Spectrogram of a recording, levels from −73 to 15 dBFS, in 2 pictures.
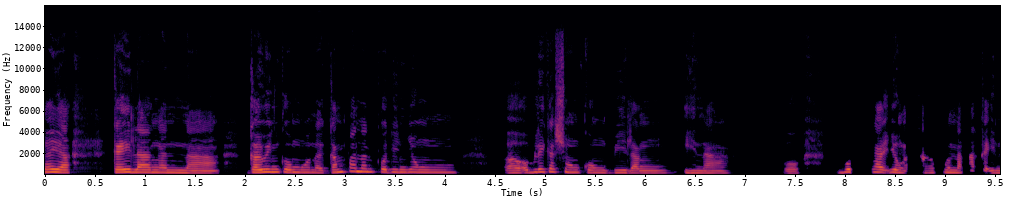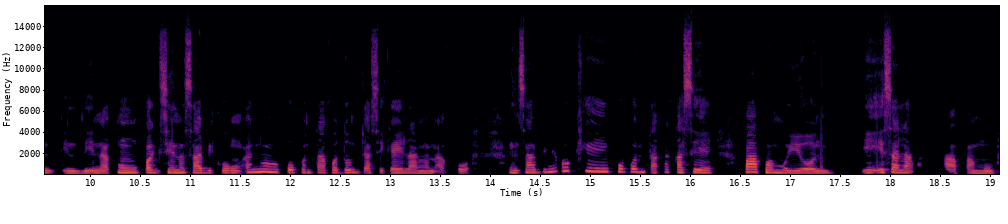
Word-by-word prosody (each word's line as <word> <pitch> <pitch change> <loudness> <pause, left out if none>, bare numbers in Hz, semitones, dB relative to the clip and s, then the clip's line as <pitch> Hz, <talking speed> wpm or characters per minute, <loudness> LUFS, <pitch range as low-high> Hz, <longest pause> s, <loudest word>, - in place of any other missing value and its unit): Kaya 250 -2 +8 0.4
kailangan 235 -3 +6
na 195 -2 +2 0.5
gawin 250 +2 +7
ko 255 -2 +3
muna, 230 -3 -1
gampanan 275 +5 +2
ko 255 -2 0
din 240 -1 -1
yung, 235 -1 -1 0.8
ah, 210 +1 +2
obligasyon 255 0 0
kong 215 -2 -4
bilang 195 -2 -2 0.2
ina. 185 -2 -4 0.5
Oh, 170 +1 -6 0.3
buti 245 +5 0 0.2
nga 245 - +5
yung 230 -3 +1
asawa 205 +3 -10
ko 235 - -13
nakakaintindi 190 -2 -3
na 180 -2 0
kung 215 +3 +1
'pag 220 -3 +3
sinasabi 205 -1 0
kong, 195 -1 -2
"Ano, 255 +1 +4
pupunta 225 -2 -3
ako 215 -1 -4
do'n 225 0 -1
kasi 195 -2 -5
kailangan 175 -2 -3
ako." 160 -2 -7 0.4
Ang 200 - -2
sabi 230 +4 -1
niya, 285 - -3
"Okey, 330 -4 +1
pupunta 275 -6 -1
ka 240 +5 -9
kasi 235 -3 +2 0.3
papa 250 -3 +6
mo 195 -2 -1
'yon. 175 -1 +1 0.3
Iisa 225 +1 +2
lang 210 - +1
ang - - -31
papa 160 0 -3
mo." 175 -1 -3
220 Hz, 155 wpm, -26 LUFS, 190-245 Hz, 0.8 s, Kaya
